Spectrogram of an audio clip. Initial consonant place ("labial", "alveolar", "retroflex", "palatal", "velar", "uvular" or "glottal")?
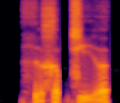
glottal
